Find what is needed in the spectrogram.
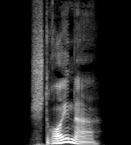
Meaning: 1. stray 2. wanderer
- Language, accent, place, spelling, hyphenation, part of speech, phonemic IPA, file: German, Germany, Berlin, Streuner, Streu‧ner, noun, /ˈʃtʁɔɪ̯nɐ/, De-Streuner.ogg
